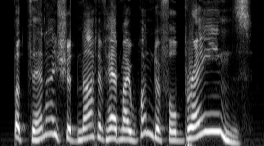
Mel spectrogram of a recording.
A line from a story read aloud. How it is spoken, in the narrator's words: cried the Scarecrow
